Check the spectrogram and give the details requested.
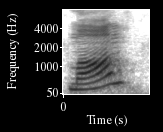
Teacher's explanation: like a rising question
